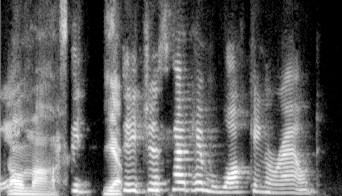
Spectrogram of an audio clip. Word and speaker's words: Omos: Omos? Is that how you say it? Omos.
